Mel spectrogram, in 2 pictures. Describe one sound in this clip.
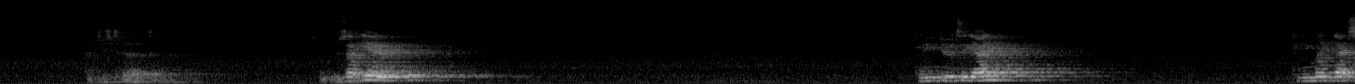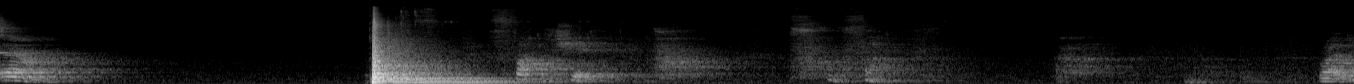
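A man calls out in short loud bursts from down an echoing hallway.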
